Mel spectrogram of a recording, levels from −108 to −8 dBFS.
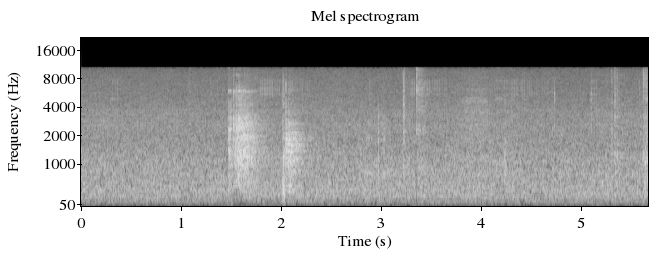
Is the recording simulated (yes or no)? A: no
